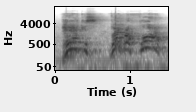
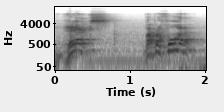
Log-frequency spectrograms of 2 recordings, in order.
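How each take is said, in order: First: Higher, firmer order to the dog; firm command. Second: Less firm order to a dog; mild command. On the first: Owner repeating order to a dog, firm command. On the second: Owner telling dog in living room, mild command. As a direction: send the dog out without much force. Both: Acted. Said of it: "Você falava mais firme".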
